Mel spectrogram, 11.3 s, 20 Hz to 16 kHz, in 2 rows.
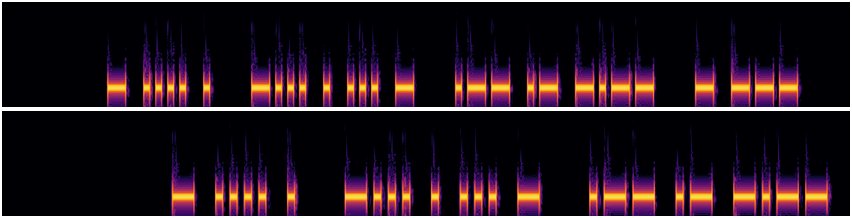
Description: Morse code, heard as a keyed tone, about 30 wpm, 700 Hz. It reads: THE BEST WAY TO THE BEST WAY
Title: Speed-Racing - Sets of 4 Words 25wpm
